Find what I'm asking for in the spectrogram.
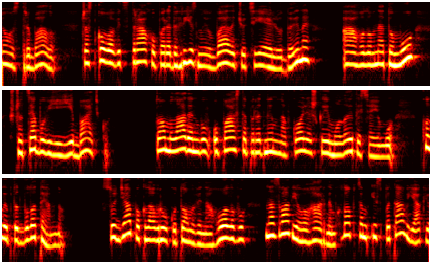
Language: Ukrainian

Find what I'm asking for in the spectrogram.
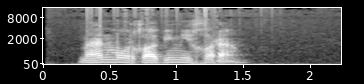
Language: Persian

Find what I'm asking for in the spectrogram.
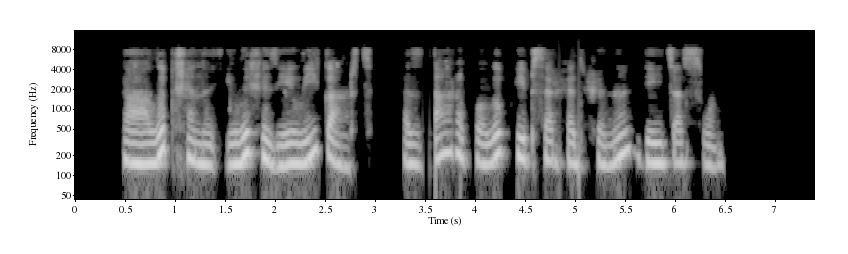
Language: Abkhazian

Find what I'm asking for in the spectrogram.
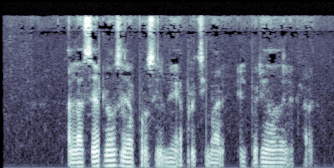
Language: Spanish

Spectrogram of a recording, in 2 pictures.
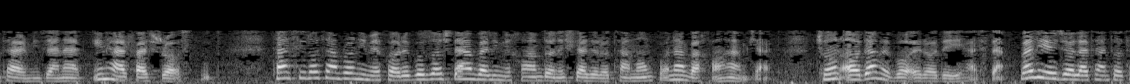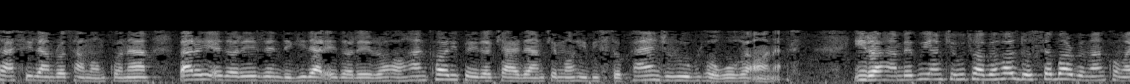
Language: Persian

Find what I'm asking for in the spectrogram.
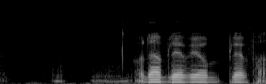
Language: Swedish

